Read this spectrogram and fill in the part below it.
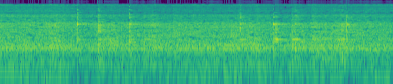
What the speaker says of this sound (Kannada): ಎಲ್ಲ ತರಕಾರಿಗಳು ಈ ಥರ ಎಲ್ಲನೂ ಫ್ರೈ ಆಗಿ ಹೋಗ್ಬಿಡ್ಬೇಕು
